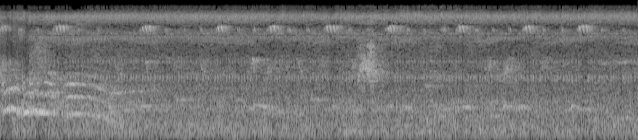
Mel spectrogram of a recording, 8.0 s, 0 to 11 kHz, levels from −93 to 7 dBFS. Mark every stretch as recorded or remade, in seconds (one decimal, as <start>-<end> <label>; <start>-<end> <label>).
0.0-1.1 remade; 1.1-3.3 recorded; 3.3-8.0 remade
